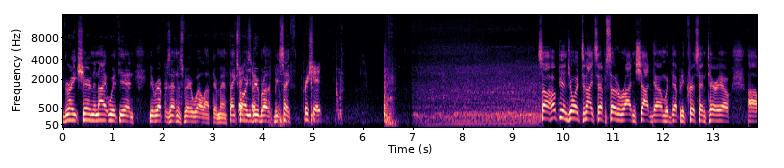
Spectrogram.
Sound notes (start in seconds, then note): 6.4 door closing; 6.9 engine revving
